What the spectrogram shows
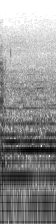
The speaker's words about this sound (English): I don't have a garden, it's my neighbours below, but they don't have any grass. So I don't know what that contraption is doing. Uh, I've just checked, it's a leaf blower.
